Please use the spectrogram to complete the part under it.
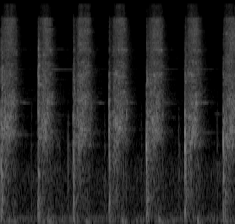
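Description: A brush scrubs a freshly forged metal piece in a smithy. Seven or so evenly spaced, harsh rasping strokes repeat in a steady back-and-forth rhythm, close and clear, with no voices.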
